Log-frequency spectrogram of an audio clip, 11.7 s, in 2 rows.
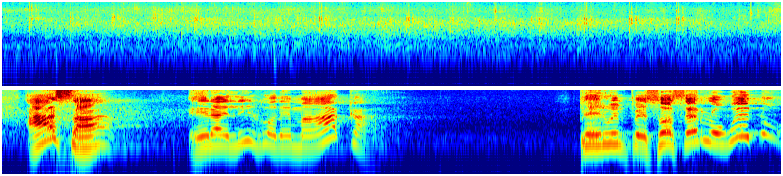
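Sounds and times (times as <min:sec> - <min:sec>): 
audience clapping: 0:00.0 - 0:07.7
speech: 0:06.0 - 0:08.7, 0:10.2 - 0:11.6.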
